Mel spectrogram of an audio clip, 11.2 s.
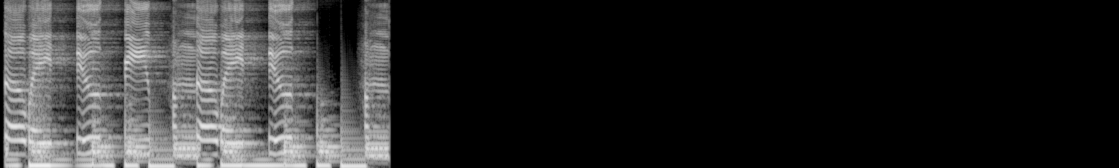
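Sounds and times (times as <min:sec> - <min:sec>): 
music beat: 0:00.1 - 0:03.9.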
